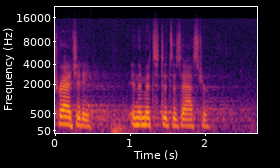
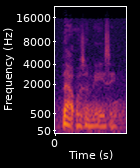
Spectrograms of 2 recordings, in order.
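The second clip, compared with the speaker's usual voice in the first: much softer, lower, almost to himself; awed hush; 3 semitones lower, 11 dB quieter than usual. Retold or imitated. Dave outside the building, quietly awed. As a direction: let the wonder hush the voice.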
